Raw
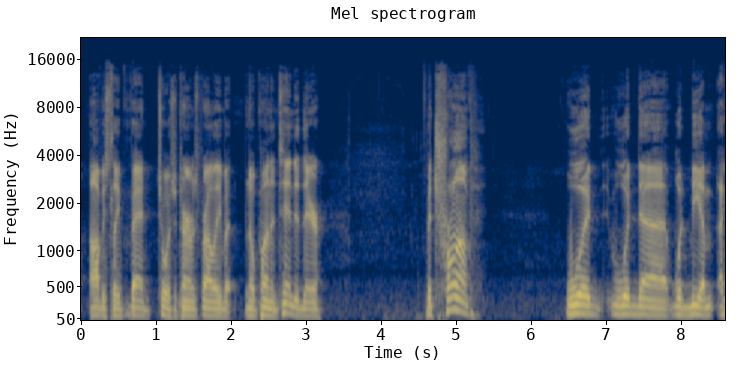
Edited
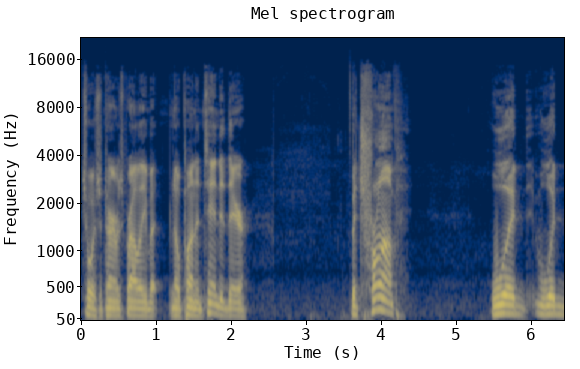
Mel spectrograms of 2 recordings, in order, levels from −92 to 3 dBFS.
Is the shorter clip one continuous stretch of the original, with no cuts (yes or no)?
yes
